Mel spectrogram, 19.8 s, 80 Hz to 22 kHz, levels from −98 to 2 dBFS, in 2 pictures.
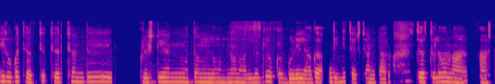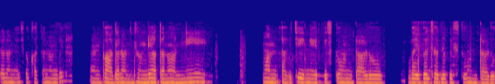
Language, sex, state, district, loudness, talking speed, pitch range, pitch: Telugu, female, Andhra Pradesh, Anantapur, -35 LUFS, 105 wpm, 180-200 Hz, 185 Hz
